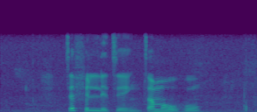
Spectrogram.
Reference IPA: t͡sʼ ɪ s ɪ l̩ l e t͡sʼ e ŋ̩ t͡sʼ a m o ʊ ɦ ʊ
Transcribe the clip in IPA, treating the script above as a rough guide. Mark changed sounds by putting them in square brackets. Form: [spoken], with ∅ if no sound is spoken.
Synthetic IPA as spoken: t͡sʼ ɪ [f] ɪ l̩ l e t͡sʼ e ŋ̩ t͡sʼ a m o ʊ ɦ ʊ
